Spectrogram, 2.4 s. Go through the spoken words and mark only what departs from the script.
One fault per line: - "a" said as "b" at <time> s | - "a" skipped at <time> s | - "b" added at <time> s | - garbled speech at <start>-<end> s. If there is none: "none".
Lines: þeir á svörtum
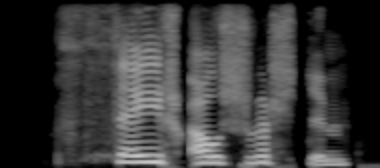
none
